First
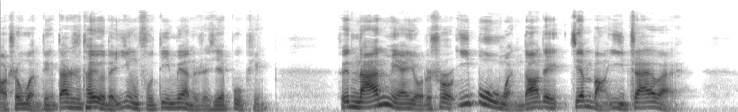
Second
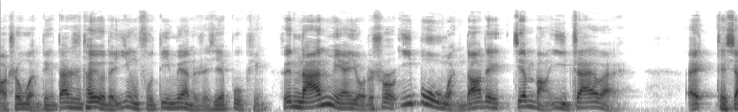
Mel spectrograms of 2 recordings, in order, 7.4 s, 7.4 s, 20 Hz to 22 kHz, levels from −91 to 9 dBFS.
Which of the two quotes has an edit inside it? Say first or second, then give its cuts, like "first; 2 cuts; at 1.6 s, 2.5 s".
second; 1 cut; at 2.7 s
